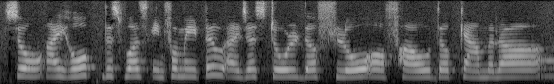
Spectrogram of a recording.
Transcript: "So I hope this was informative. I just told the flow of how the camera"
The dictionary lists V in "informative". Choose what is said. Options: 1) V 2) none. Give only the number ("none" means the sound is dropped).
1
